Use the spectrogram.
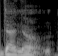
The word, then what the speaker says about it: Danone: have to do uh it's a French company it's pronounced Danone oh it's unknown so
